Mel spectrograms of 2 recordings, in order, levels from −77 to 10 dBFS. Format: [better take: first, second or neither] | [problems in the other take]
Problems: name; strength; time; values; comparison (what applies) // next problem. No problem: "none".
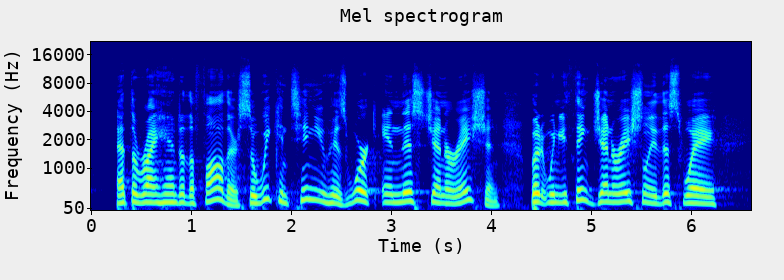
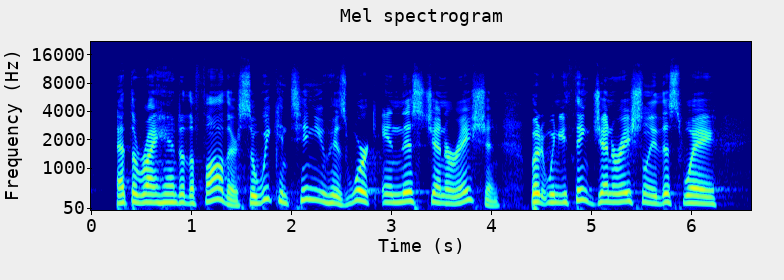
neither | none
